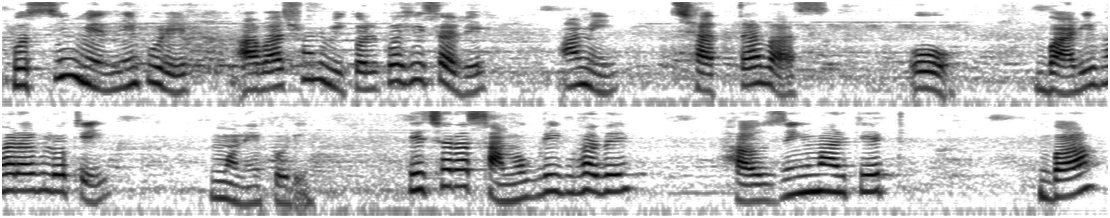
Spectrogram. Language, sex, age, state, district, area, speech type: Bengali, female, 60+, West Bengal, Paschim Medinipur, rural, spontaneous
